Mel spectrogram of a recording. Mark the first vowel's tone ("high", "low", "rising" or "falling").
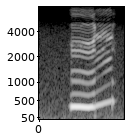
rising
